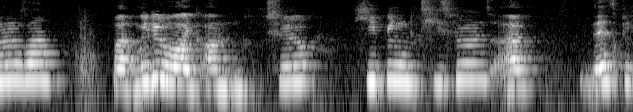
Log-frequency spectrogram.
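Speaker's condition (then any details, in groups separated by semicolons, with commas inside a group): Cerebral palsy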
